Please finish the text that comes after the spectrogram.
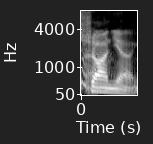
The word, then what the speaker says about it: Sean Young: The lady who plays Rachel, her name looks like it's pronounced Sean, but it's Sean. I'm sure it's Sheen Young. I think. Oh, it is Sean Young.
